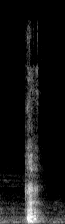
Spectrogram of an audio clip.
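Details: A single short, harsh cough-like burst from a cat; owner unsure whether it's a hairball or a cough.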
